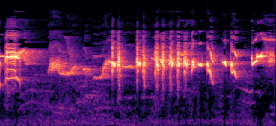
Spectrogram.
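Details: An oriental magpie-robin mixes hen-like clucking imitation into its song. A harsh opening note leads to a gliding whistle, then a dense run of chattering, stuttered notes and a final bright whistle.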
